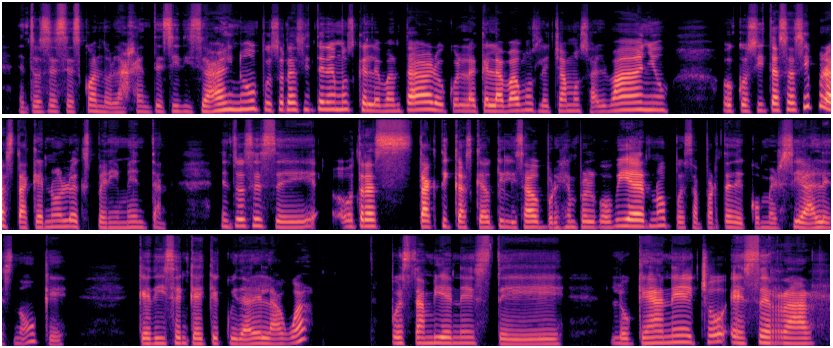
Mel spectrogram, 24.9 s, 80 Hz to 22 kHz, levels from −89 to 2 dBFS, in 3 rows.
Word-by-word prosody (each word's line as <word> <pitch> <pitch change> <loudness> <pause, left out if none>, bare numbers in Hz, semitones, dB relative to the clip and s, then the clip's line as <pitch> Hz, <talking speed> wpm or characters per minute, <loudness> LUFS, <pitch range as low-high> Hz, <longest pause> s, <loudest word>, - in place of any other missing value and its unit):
Entonces, 175 +3 -1
es 180 -1 0
cuando 190 -5 -5
la 160 - -5
gente 185 +1 -6
sí 195 +3 +2
dice: 185 -1 -4
"Ay 225 +7 +3
no, 260 +3 -1
pues, 240 -3 -5
ahora 245 0 +1
sí 245 - -8
tenemos 255 0 0
que 230 - 0
levantar, 215 +5 +3
o 220 - -3
con 205 0 -8
la 200 -1 -2
que 205 - -2
lavamos 205 +3 +2
le 190 - -9
echamos 200 +2 -5
al 175 +2 -8
baño", 235 +1 +3 0.5
o 210 -2 -5
cositas 215 +4 +1
así, 245 +9 +1
pero 335 -8 +6
hasta 190 -6 +3
que 190 +2 -3
no 205 +2 -6
lo 215 0 -2
experimentan. 180 -3 -8 0.5
Entonces, 235 0 0
eh, 190 +2 -5 0.3
otras 225 +1 +5
tácticas 205 -2 +4
que - - -3
ha - - 0
utilizado 195 0 0
por 180 -1 -7
ejemplo 195 +2 -7
el 190 - -3
gobierno, 225 +4 +4
pues, 185 -4 -8
aparte 180 +3 -5
de 170 -2 -5
comerciales, 175 +1 -2
¿no? 235 +8 -9
Que 145 +1 -10 0.7
que 180 0 +2
dicen 185 +1 -1
que 185 - -1
hay 175 - -2
que 185 - -5
cuidar 170 -2 -3
el 190 0 -1
agua, 175 - -3 0.8
pues, 195 -1 +1
también, 195 0 0
este 170 -3 -5 0.4
lo 180 -2 -7
que 190 +2 -2
han 205 +2 +3
hecho 230 +2 +1
es 195 -3 +3
cerrar, 195 -3 +3
195 Hz, 160 wpm, -24 LUFS, 185-220 Hz, 0.8 s, pero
